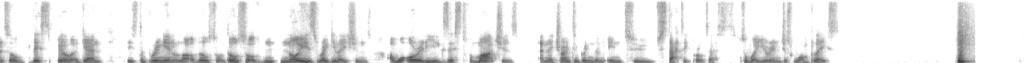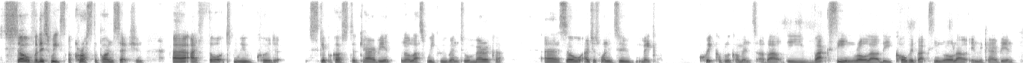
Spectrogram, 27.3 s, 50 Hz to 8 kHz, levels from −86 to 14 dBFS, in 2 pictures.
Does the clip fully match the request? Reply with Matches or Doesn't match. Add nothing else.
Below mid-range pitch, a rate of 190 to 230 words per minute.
Matches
